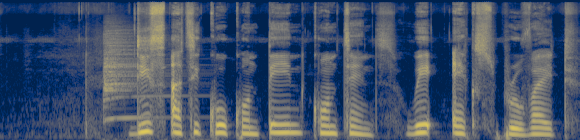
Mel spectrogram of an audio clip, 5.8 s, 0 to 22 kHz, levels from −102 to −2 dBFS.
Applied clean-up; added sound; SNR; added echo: none; Gong; 12 dB; none.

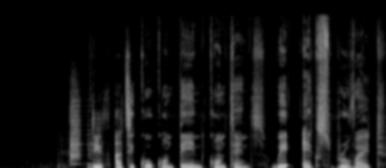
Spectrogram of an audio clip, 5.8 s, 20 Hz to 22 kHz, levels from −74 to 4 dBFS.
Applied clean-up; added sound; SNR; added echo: neural mask model RNNoise.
